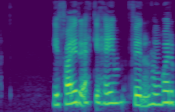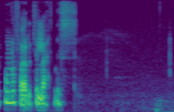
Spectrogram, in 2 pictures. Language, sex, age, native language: Icelandic, female, 50-59, Icelandic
